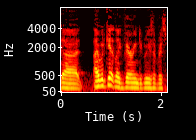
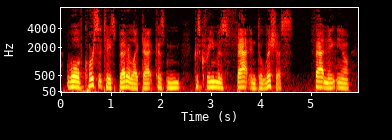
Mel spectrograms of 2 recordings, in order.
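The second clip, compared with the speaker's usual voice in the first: ordinary talk, nothing marked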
